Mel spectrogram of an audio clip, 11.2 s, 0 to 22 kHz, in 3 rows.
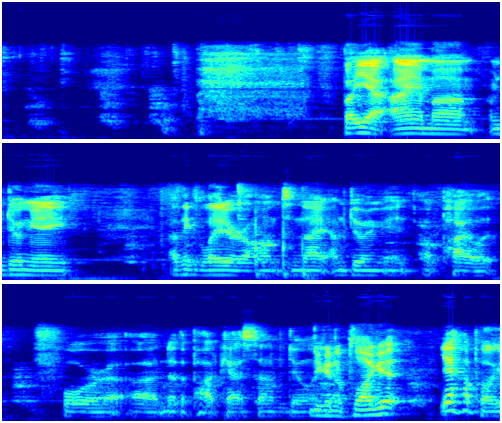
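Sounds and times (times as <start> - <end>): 
dog barking in short yapping bursts: 0.1 - 1.4, 6.9 - 7.9, 10.4 - 10.9
speech: 2.6 - 4.4, 5.0 - 11.2.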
